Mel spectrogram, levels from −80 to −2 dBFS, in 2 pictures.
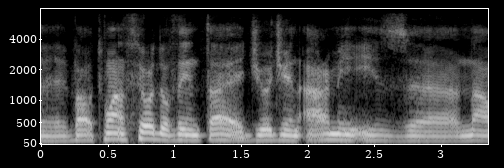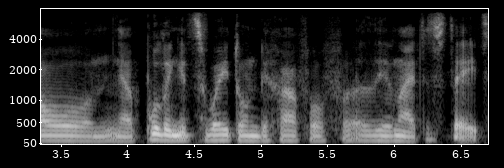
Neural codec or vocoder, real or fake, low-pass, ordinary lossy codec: none; real; 7.2 kHz; AAC, 48 kbps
